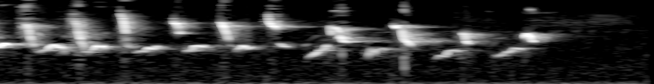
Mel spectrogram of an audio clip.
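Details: Northern cardinal song, played to teach captive birds to sing: a quick run of about ten slurred whistled notes sweeping downward. Midway it shifts to a slightly lower, sliding phrase type before stopping, with a quiet background.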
